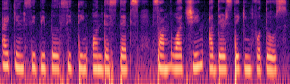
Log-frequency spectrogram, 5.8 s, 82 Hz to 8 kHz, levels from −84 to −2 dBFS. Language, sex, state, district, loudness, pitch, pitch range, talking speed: English, female, Nagaland, Kohima, -21 LUFS, 190 Hz, 185-200 Hz, 135 wpm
